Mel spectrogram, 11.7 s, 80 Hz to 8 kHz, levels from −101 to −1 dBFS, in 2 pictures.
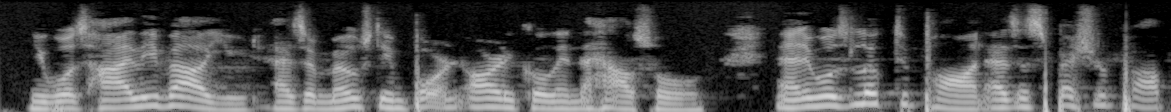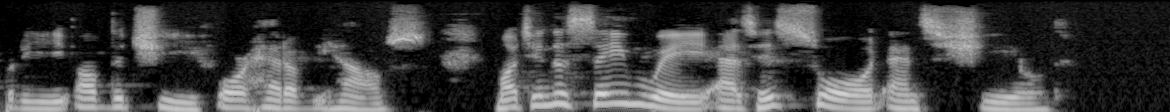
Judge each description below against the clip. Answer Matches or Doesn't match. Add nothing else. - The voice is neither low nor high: Matches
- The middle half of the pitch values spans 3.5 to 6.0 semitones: Matches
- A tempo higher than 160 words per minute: Matches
